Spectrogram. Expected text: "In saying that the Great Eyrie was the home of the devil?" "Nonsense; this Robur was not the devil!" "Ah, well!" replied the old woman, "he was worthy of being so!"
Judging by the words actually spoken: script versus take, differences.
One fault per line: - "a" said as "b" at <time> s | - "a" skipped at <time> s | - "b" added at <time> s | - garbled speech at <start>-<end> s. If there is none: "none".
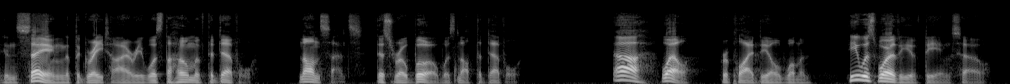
none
